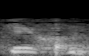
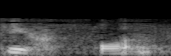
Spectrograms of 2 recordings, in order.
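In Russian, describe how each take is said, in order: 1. Имя произносится плавно, без паузы. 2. Короткая пауза делит имя Тихон на две части.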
